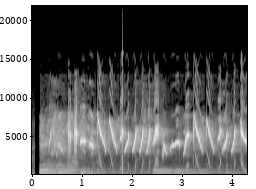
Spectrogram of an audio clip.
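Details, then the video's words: Oriental white-eye master song for training cage birds: continuous high, rapid twittering of sharp falling whistles and short chips, delivered in a lively, fairly regular rhythm. "MASTERAN PLECI"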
